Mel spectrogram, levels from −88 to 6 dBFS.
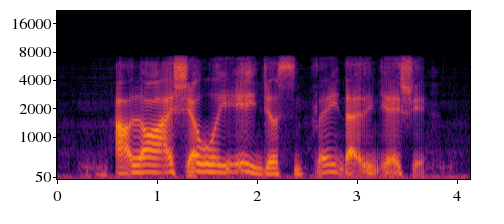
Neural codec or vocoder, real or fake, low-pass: autoencoder, 22.05 kHz, a latent of 192 numbers a frame, VITS, trained on many speakers; fake; 7.2 kHz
